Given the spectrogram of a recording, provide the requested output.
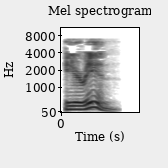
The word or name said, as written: herein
